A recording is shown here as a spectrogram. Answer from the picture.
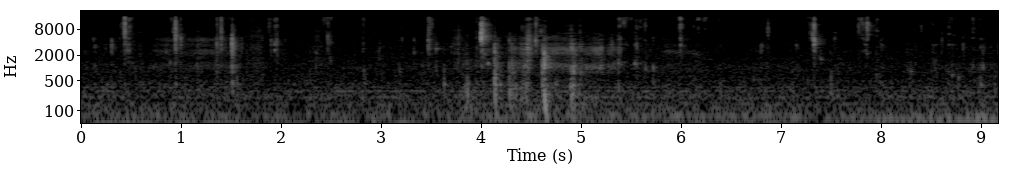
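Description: Faint, close-up chewing and mouth sounds of a woman eating trifle, with scattered small clicks.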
